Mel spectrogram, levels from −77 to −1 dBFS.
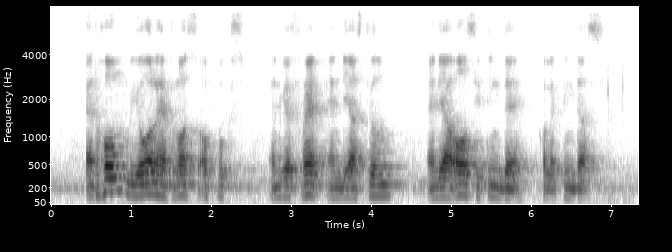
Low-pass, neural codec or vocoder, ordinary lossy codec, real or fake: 7.2 kHz; none; Opus, 32 kbps; real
